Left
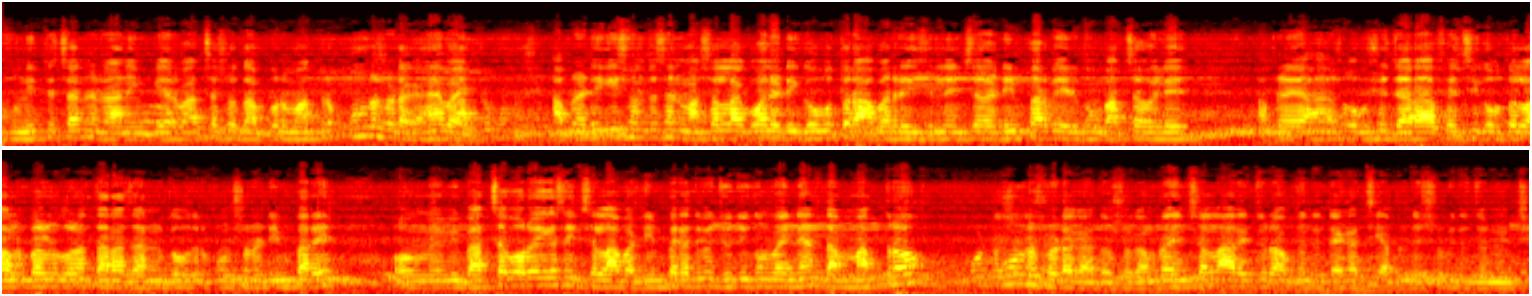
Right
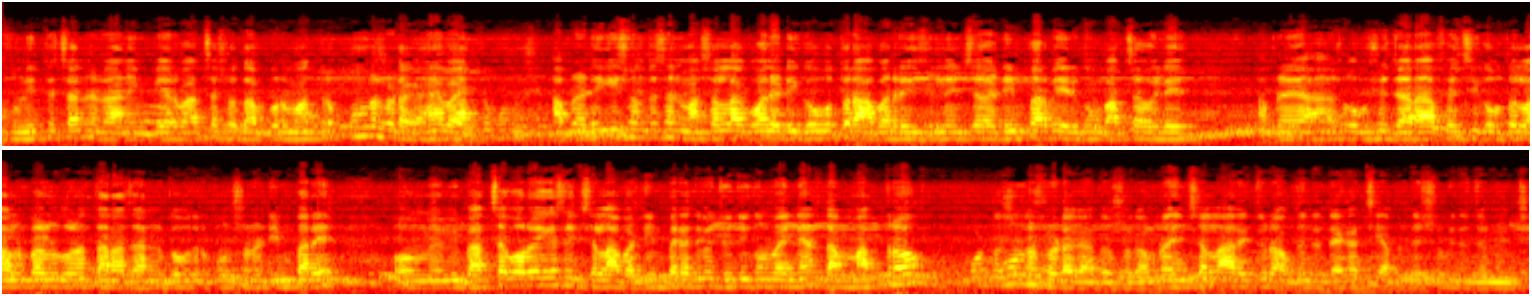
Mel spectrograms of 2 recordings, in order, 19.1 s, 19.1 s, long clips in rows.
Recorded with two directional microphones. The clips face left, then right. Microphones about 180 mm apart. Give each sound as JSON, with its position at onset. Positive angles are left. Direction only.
{"t": 0.1, "sound": "a man's voice", "side_deg": 5}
